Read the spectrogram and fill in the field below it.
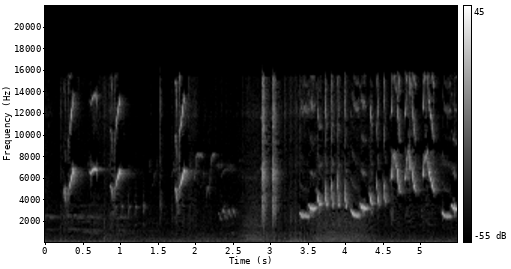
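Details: Mountain flycatcher (tledekan gunung) singing a lively song full of imitations for use as a lure: scattered sharp high notes, a brief noisy burst, then a fast, continuous twittering chatter.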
